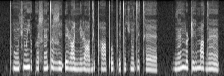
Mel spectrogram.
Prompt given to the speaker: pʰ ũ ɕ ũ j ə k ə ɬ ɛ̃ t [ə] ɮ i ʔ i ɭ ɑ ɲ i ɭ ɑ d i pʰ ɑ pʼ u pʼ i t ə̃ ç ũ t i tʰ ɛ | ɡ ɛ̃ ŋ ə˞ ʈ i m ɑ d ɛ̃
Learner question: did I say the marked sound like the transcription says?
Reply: yes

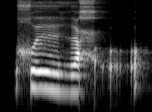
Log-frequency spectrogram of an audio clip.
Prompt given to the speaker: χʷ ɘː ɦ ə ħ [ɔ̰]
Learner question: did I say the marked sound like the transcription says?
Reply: yes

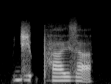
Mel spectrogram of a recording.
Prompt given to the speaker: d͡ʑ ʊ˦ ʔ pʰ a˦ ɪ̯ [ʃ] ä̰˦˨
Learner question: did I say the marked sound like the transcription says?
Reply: no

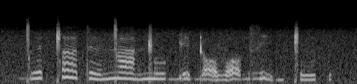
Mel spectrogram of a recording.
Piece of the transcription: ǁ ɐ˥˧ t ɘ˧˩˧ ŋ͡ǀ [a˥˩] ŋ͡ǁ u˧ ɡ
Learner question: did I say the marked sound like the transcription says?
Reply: yes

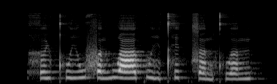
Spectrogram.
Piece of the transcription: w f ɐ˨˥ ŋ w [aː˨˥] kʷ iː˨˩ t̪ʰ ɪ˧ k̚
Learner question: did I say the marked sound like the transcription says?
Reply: yes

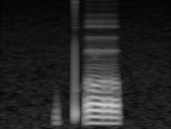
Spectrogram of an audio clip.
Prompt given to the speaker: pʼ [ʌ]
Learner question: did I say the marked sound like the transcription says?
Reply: yes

